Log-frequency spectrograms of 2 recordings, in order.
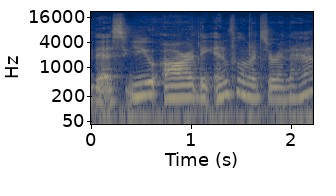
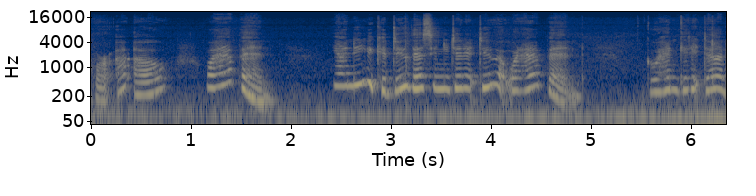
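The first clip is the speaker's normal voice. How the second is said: checking mom; 7 semitones higher than usual. Retold or imitated.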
